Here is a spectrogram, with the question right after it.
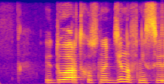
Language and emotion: Russian, neutral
